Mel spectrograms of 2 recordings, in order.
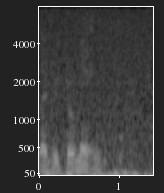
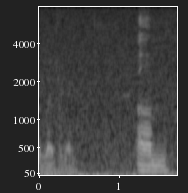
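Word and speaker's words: Legerdemain: Look at Ledger Domain. Ledger Domain, I've heard it pronounced a hundred ways. I say Ledgerman.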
